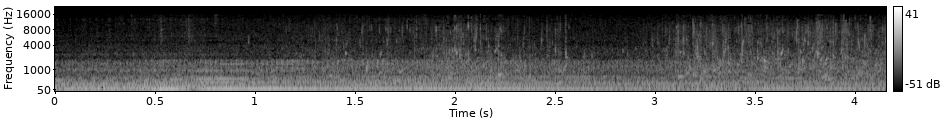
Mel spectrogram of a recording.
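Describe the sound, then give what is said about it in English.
A boat motor drones steadily on Lake Oconee in Putnam County, Georgia, a low rumbling hum over lapping water, with faint splashes and hiss rising toward the end. No one speaks. “The only other way in the community, by boat.”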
